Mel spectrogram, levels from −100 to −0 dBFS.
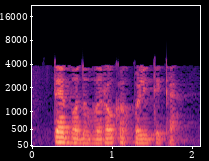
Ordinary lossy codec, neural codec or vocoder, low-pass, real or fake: AAC, 16 kbps; none; 10.8 kHz; real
